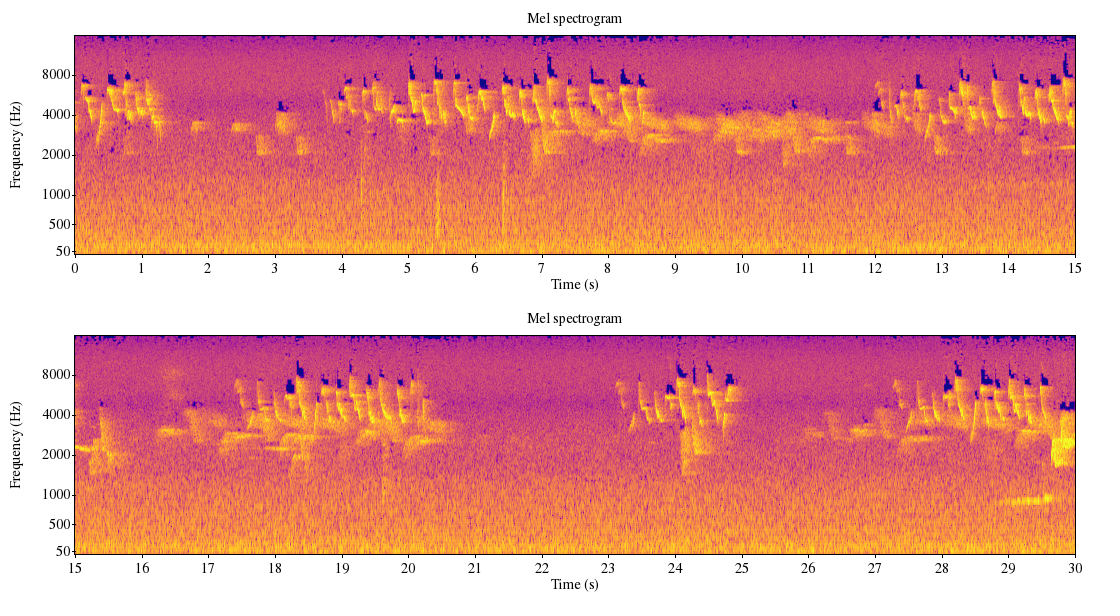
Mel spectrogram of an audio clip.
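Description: A songbird in woodland singing a rapid, high twittering phrase of a few seconds, repeated about every five seconds, over a steady background hiss.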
